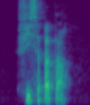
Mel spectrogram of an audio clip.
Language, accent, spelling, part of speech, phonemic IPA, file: French, France, fils à papa, noun, /fi.s‿a pa.pa/, LL-Q150 (fra)-fils à papa.wav
- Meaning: rich kid, daddy's boy, spoiled brat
